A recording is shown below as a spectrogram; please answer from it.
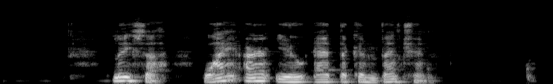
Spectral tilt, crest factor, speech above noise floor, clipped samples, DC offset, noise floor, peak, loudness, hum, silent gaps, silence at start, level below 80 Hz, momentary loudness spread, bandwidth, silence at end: -7 dB/octave; 16 dB; 63 dB; under 0.1%; under 0.1%; -78 dBFS; -2 dBFS; -16 LUFS; none; none; 1.15 s; -52 dBFS; 11 LU; 7.6 kHz; 1.2 s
